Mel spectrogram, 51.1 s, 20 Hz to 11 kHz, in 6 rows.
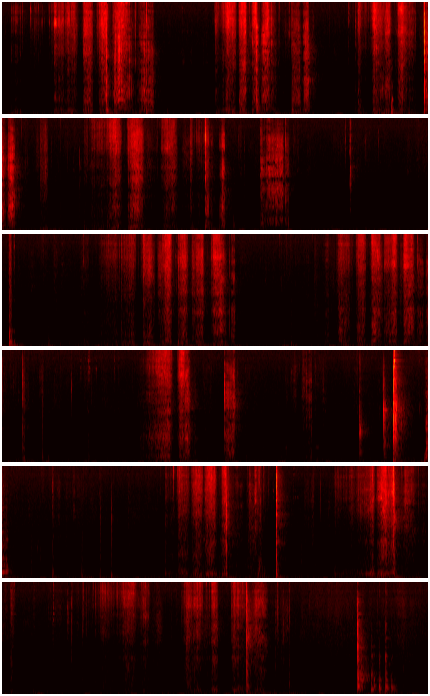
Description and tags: Cutting Tomato
Knife-sliced tomatoes. Recorded with Zoom H2.
Find more similar sounds in the Cutting in the Kitchen sounds pack.
This recording was made with a Zoom H2.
